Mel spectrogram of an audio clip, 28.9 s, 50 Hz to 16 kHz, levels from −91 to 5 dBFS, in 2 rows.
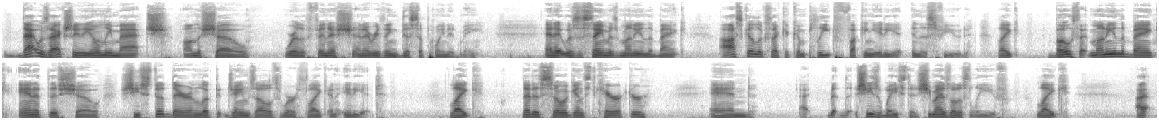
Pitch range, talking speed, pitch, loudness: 105-130 Hz, 160 wpm, 115 Hz, -26 LUFS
